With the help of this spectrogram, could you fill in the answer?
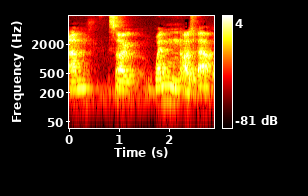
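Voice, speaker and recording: A man talks amid noticeable background noise, his voice carrying audible room echo. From West Midlands, England (Dudley). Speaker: musician and music lecturer. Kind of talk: casual interview chat.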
